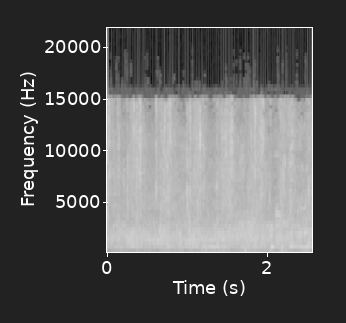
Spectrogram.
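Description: A large arena crowd at a boxing match roars steadily with cheering and clapping during the ninth round, a dense, continuous wash of noise with a few brief swells, heard from within the audience.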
